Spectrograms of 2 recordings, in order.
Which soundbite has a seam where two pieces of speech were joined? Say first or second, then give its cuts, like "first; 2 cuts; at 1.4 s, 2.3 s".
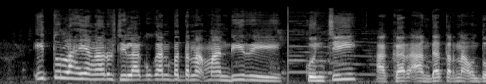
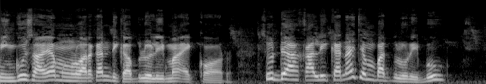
first; 1 cut; at 2.9 s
